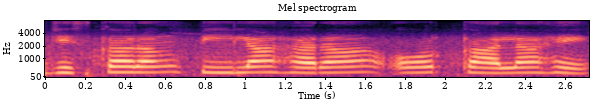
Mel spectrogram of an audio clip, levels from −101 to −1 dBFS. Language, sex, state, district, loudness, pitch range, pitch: Hindi, female, Uttar Pradesh, Hamirpur, -15 LUFS, 270-295 Hz, 280 Hz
